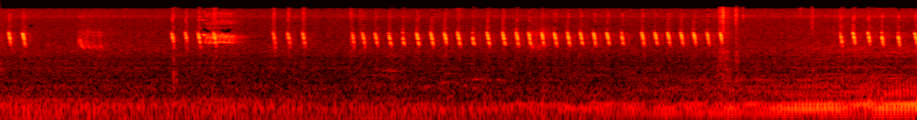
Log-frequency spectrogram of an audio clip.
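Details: Bar-winged prinia song in long, tight 'tembakan panjang rapet' bursts: sparse clicks at first, then a sustained run of rapid, high ticking notes, over a steady low hum and rising traffic noise.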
